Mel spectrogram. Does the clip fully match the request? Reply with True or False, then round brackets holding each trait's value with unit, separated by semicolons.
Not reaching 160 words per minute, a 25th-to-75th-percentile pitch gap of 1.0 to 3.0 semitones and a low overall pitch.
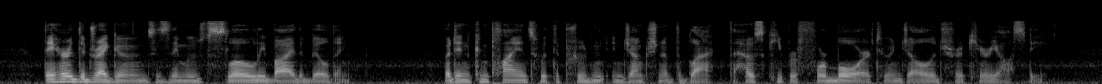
True (150 wpm; 2.7 semitones; 90 Hz)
